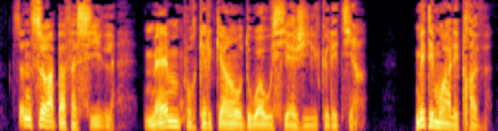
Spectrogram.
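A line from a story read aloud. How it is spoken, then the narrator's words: Provocative retort. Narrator (French): rétorquai-je d'un ton provoquant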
